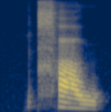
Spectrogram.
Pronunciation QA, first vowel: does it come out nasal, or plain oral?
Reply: oral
